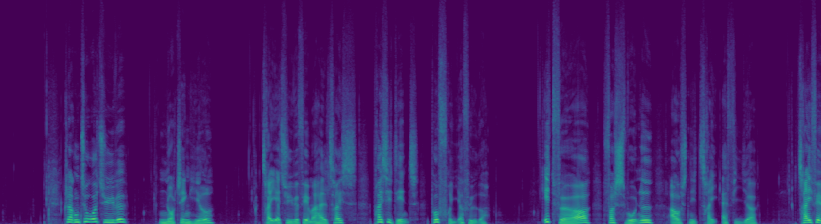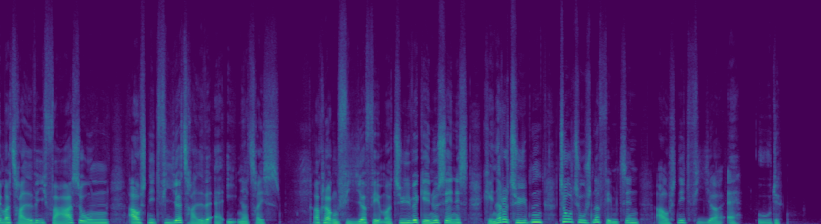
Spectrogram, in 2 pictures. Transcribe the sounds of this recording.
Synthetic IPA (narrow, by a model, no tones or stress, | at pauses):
kʰlɒ̽ɡ̥n̩t͡sʰo̝̰ːɒt͡sʰyːʋə | nɒt͡sʰe̝ŋɦil | t͡sʰʁɛ̰ːɐt͡sʰyːʋəfem̰ɒ̽ɦælt͡sʰʁas | pʰʁɛsid̥en̰d̥ | pʰɒ̽fʁiːɐføð̰ˠɐ | ʔe̝d̥fɶɐ | fɒ̽sʋɔ̽n̰əð̩ˠ | ʔɑ̈ʊsnid̥̚t͡sʰʁɛ̰ːæfiːɐ | t͡sʰʁɛ̰ːfem̰ɒ̽t͡sʰʁaðˠʋəifɑ̈ːso̝̰ːnn̩ | ʔɑ̈ʊsnid̥fiːɐt͡sʰʁað̞ˠʋəʔæʔe̝̰ːnɒt͡sʰʁas | ʔɒ̽kʰlɒ̽ɡ̥n̩fiːɐfemɒ̽t͡sʰyːʋəɡ̥enuðˠsen̰əskʰenɐɾ̥ut͡sʰyːb̥n̩t͡sʰo̝̰ːt͡sʰṵːsn̩ɒ̽femt͡sʰən | ʔɑ̈ʊsnid̥fiːɐʔæ | ɔ̽ːd̥ə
